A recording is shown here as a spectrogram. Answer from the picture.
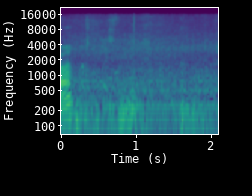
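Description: Wind rumbling on the microphone over steady outdoor background noise, after the tail of a man's spoken word at the start.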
